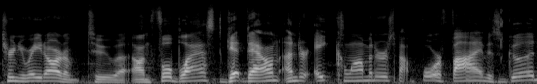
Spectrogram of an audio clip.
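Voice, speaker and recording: A man with a Texas accent talks at a moderate pace in a fairly high pitch, his intonation lively. The recording is very clean, with a silent background. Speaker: video game streamer / YouTuber. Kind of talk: casual gaming tutorial commentary. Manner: halting, many fillers.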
